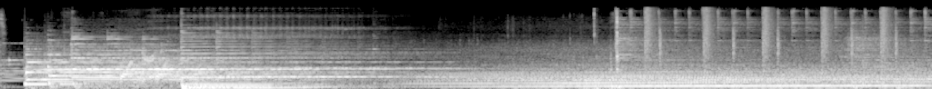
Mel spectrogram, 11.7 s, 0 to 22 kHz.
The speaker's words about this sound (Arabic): إنه سبتمبر عام 1970 تسرع سيارة شيفرولي إمبالا على الطريق السريع وسط ولاية أوكلاهوما متجهة نحو الغرب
